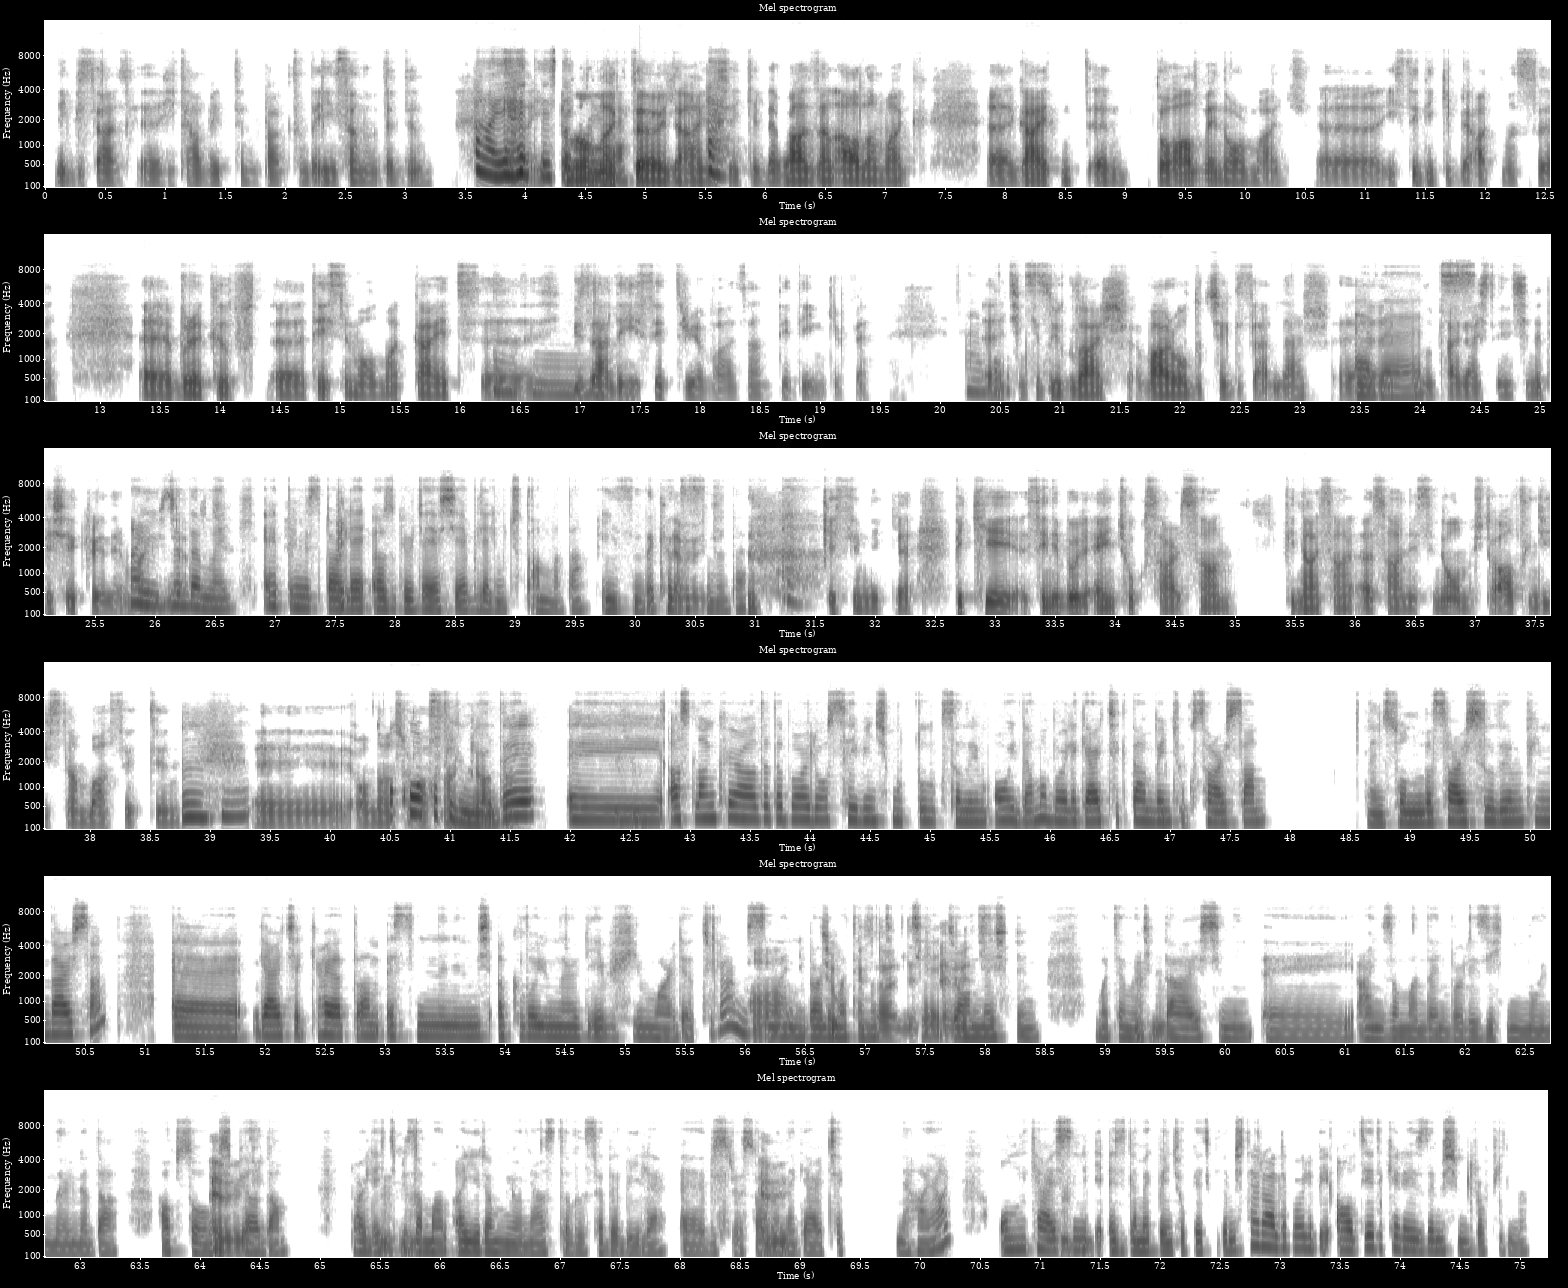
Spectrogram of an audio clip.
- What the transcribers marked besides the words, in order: other background noise; tapping; giggle; chuckle
- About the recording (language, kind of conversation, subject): Turkish, podcast, Filmlerin sonları seni nasıl etkiler?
